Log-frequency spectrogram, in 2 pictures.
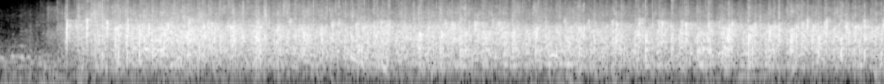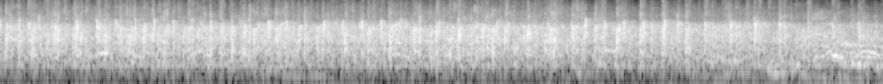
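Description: Audience applauding in a theatre, starting about a second in and keeping up a steady, dense clapping that eases off slightly near the end.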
